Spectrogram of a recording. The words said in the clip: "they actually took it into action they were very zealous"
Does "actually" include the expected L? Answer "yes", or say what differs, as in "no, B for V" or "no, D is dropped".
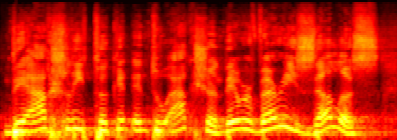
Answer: yes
